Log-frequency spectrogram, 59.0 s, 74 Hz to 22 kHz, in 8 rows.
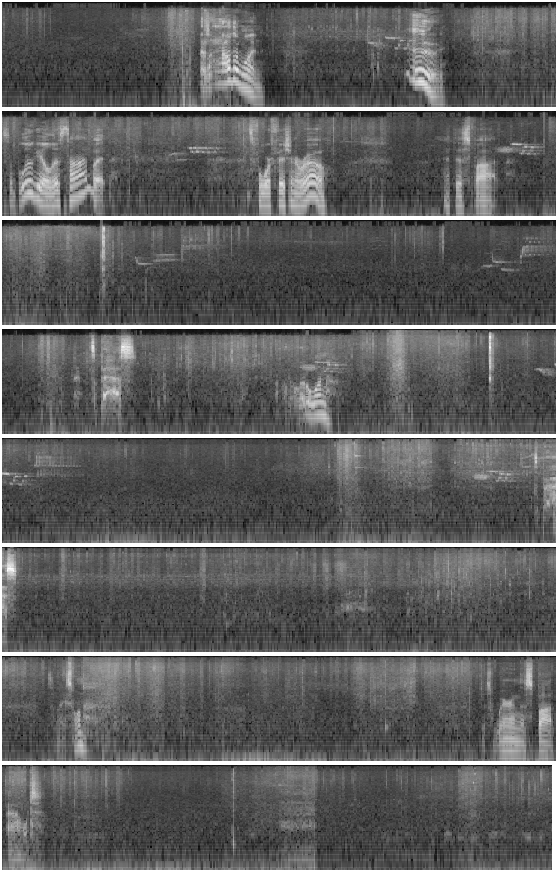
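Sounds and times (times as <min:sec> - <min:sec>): low outdoor background: 0:00.0 - 0:59.0
creek water trickling: 0:01.6 - 0:18.3, 0:21.2 - 0:53.5, 0:54.8 - 0:59.0
short bird chirps: 0:34.0 - 0:42.6.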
